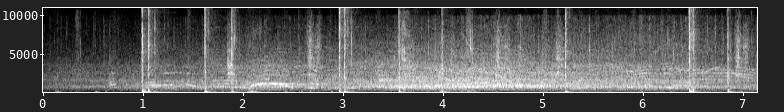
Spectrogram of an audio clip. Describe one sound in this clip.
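A crowd cheers and roars, growing louder.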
